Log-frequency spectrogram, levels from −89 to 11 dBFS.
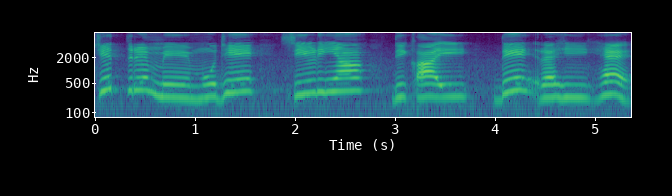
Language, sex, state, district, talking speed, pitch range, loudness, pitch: Hindi, female, Madhya Pradesh, Katni, 90 wpm, 235-325 Hz, -17 LUFS, 270 Hz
